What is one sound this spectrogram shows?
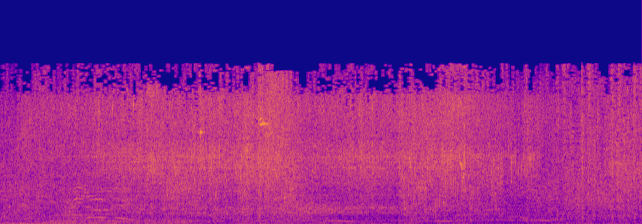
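A flamethrower roars steadily.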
